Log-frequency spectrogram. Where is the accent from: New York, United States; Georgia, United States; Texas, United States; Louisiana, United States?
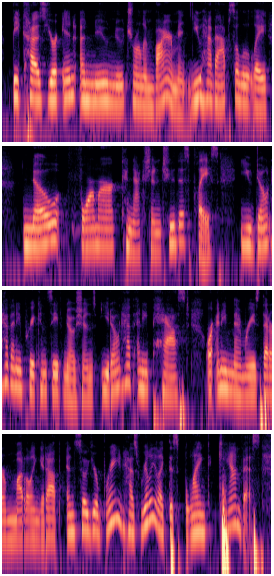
New York, United States; Long Island; moved away as an adult; also born or lived in Las Vegas; when I came from Long Island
